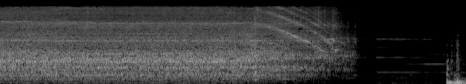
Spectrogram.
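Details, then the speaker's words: Old Black and Decker HD 1000 circular saw, made in England, after repair with new lead, cleaned sticky switch and new blade: steady high whine holds evenly, then pitch slides smoothly down as motor coasts to a stop; running fine. "a baller this might be old but it still works fine"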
